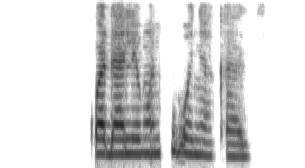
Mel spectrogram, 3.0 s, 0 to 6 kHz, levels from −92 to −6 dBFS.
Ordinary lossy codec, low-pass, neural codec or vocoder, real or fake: Opus, 24 kbps; 5.4 kHz; codec, 16 kHz, 8 kbps, FreqCodec, larger model; fake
